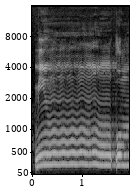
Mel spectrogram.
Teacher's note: nun sukun bertemu Kaf warna hijau namanya Ikfa Hakiki kita samarkan tiga harakat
